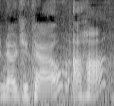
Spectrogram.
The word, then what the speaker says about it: Nojiko: Yeah, Nojiko, And I'm going to be honest, I did not want to try to pronounce that name.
